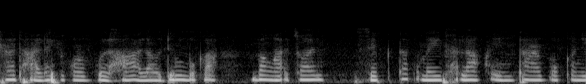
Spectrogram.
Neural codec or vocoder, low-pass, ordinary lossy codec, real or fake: autoencoder, 48 kHz, 32 numbers a frame, DAC-VAE, trained on Japanese speech; 5.4 kHz; none; fake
